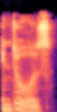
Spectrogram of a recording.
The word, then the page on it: indoors: British English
